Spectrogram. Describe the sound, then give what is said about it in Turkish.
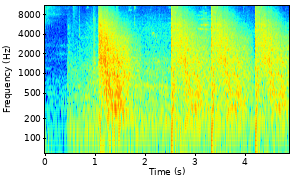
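Four loud gunshots crack out at uneven intervals, each a sharp burst trailing into a rumbling, reverberant decay over a constant noisy background, with no voices; shots fired from behind at Mayor Mustafa Bıyık in Yomra, Trabzon, as he talked on his mobile phone, caught by a security camera. “Aracından indi, cep telefonuyla konuşurken arkasından sıkılan kurşunun sesini duydu.”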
